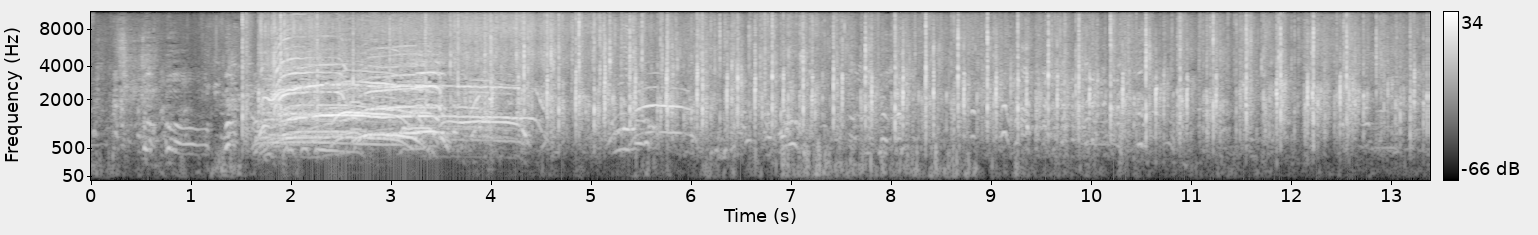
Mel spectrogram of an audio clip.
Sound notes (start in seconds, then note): 0.0 laughter; 2.0 applause and cheers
